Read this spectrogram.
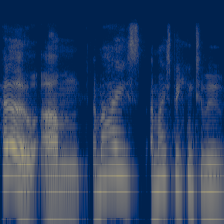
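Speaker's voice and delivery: offhand, random put-on British accent. Retelling the start of a phone call, in a random British accent. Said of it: "And it's just random British accent".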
